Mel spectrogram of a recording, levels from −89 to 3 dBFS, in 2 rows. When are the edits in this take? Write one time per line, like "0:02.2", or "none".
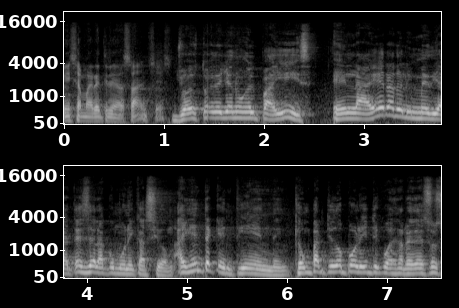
0:02.5

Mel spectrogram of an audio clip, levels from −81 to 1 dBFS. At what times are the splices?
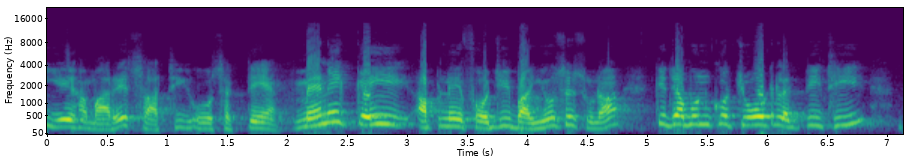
0:02.0

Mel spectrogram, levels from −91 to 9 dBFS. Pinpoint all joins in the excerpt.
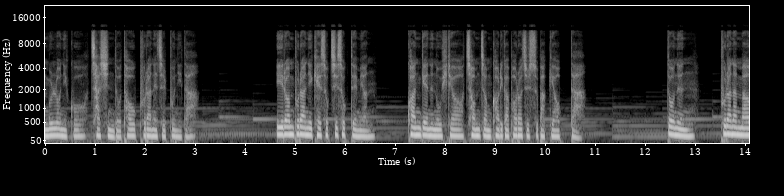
0:03.1
0:04.6

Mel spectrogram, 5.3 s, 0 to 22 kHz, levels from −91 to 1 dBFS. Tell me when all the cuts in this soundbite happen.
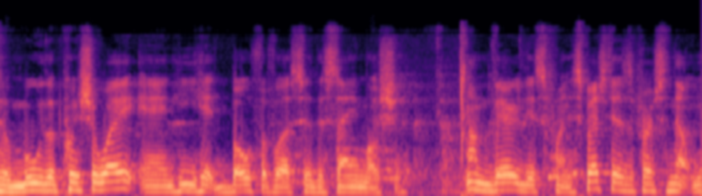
0:03.4

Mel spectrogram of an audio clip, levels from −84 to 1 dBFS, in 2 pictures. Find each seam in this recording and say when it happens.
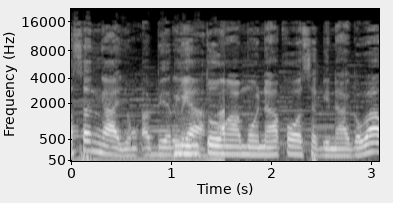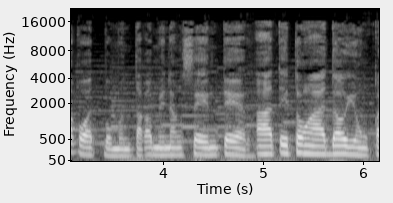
0:01.1

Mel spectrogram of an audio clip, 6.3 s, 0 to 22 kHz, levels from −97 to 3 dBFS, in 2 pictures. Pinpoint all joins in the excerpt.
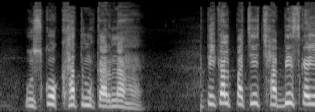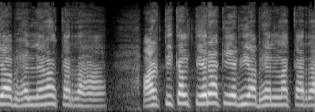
0:02.1

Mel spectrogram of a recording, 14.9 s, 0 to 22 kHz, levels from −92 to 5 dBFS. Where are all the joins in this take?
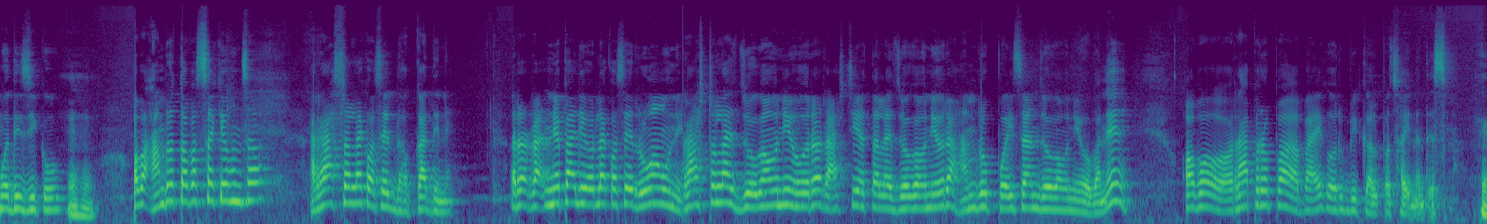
0:06.8

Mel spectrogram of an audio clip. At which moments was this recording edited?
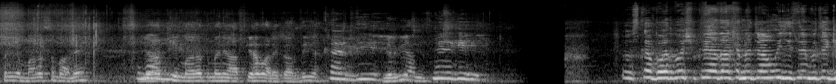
0:04.0
0:05.3

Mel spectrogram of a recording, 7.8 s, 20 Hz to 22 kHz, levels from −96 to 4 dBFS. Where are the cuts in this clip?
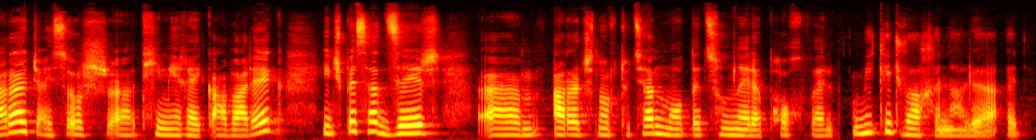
0:06.3

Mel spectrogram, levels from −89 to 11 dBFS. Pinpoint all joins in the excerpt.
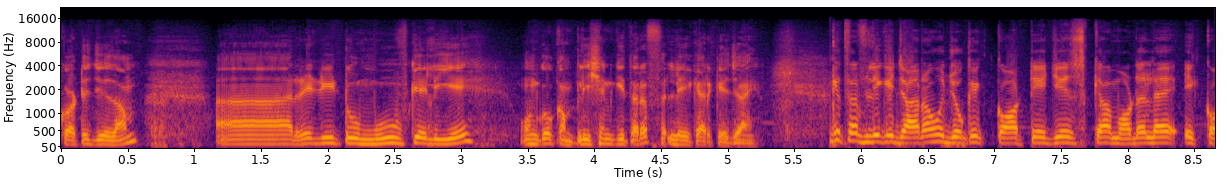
0:05.8

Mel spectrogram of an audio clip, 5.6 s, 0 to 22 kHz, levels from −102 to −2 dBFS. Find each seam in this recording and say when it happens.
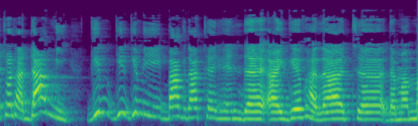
0:03.1

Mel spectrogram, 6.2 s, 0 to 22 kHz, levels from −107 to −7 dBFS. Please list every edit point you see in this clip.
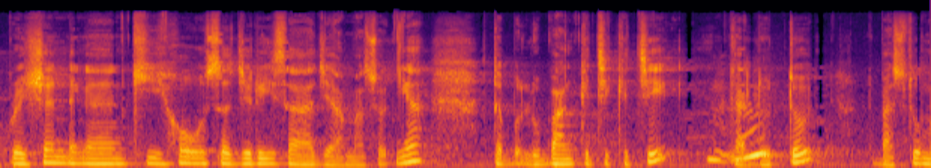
none

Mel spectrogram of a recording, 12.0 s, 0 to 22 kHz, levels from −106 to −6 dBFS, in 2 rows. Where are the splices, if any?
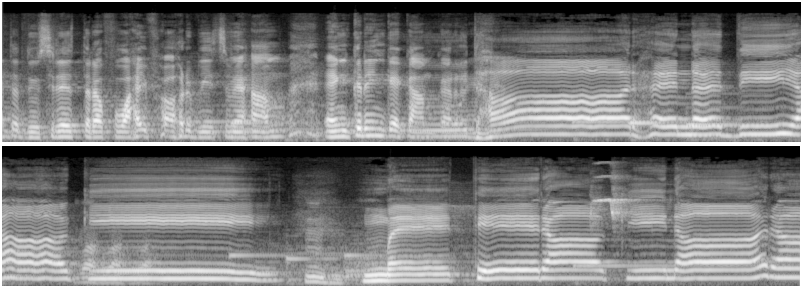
0:03.5

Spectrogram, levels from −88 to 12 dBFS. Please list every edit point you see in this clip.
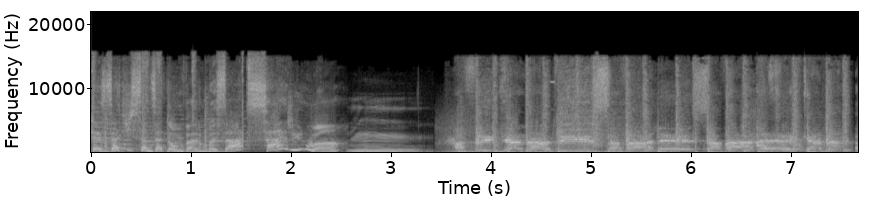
0:03.4

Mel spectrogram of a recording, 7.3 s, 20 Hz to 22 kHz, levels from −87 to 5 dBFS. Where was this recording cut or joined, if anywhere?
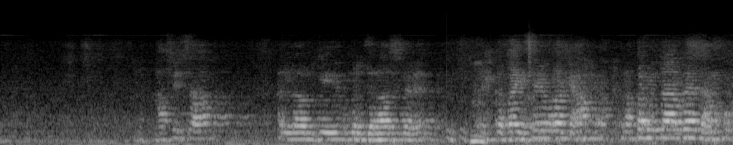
0:04.5

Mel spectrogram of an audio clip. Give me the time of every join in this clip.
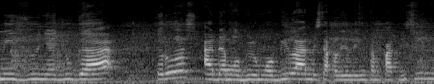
none

